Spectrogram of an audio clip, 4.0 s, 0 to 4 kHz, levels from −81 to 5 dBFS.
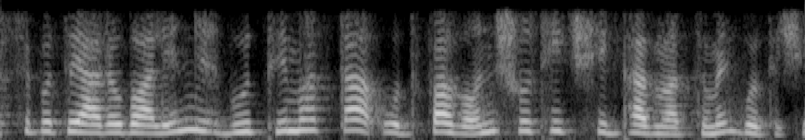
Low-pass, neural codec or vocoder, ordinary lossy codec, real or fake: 3.6 kHz; codec, 16 kHz in and 24 kHz out, 0.6 kbps, FocalCodec, streaming, 2048 codes; none; fake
